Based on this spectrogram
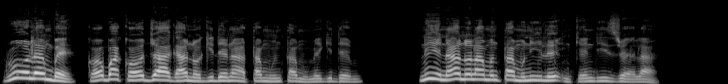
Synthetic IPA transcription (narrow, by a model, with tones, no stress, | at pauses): ɾu˦o˦le˦ŋ͡m̩˨ɡ͡be˨kɔ˦ɔ˦ɡ͡ba˦kɔ˦ɔ˦d͡ʒɔ˦a˦ɡa˨a˦nɔ˨ɡi˦de˦na˦a˨ta˦mʊ˨n̩˦ta˦mu˨me˦ɡi˦de˦m̩˦ | niː˦ɦi˨na˨a˦nʊ˦la˦m̩˦n̩˦ta˦mʊ˨niː˦le˦ŋ̩˨ke˨n̩˦dɪ˦i˦zre˨la̰˨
